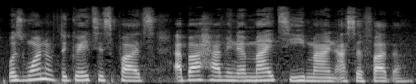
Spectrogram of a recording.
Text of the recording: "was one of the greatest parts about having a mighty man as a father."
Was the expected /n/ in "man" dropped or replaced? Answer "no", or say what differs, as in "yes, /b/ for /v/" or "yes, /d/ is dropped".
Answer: no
